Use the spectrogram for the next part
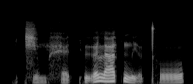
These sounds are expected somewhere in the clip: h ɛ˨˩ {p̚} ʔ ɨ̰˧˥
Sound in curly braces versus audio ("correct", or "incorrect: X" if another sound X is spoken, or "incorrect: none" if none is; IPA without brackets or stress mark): incorrect: t̚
